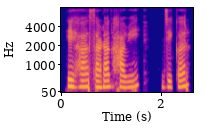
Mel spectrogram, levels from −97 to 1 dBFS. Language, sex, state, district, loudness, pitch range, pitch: Chhattisgarhi, female, Chhattisgarh, Jashpur, -18 LUFS, 210-235 Hz, 220 Hz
